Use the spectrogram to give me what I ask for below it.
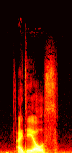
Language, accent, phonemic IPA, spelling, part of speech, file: English, US, /aɪˈdi.əlz/, ideals, noun, En-us-ideals.ogg
- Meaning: plural of ideal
